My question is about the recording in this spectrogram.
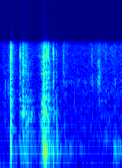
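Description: Several light clicks and knocks in the first second as the metal-framed mesh screen lid of a terrarium is handled and lifted by a rubber-gloved hand.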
